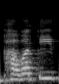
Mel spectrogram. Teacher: Here both the bhas are mahaprana. In bhavati, the bha mahaprana and short.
